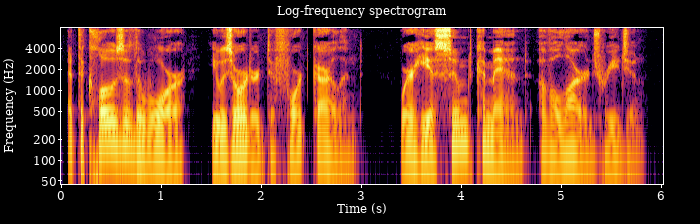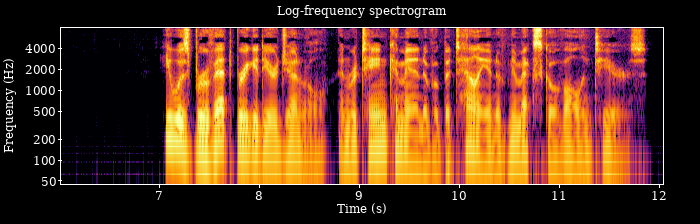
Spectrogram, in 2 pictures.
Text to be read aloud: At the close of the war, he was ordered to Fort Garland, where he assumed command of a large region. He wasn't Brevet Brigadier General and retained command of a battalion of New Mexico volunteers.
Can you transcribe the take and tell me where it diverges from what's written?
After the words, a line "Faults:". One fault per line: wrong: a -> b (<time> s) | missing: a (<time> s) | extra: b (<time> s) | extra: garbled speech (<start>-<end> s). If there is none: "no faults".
At the close of the war, he was ordered to Fort Garland, where he assumed command of a large region. He was Brevet Brigadier General and retained command of a battalion of New Mexico volunteers.
Faults:
wrong: wasn't -> was (7.1 s)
